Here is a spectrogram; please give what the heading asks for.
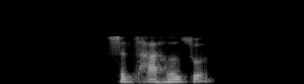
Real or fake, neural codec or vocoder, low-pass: fake; codec, 16 kHz, 0.7 kbps, FocalCodec; 3.6 kHz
